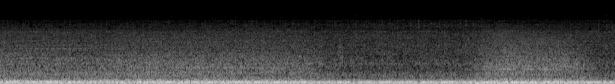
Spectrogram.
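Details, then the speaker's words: Truck after sitting a while, in cold weather: deep, even V8 idle, steady low rumble with no knocks, misses or surging; a normal idle. "oh it's good to hear it run she runs good too nice and smooth"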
